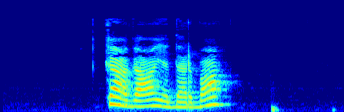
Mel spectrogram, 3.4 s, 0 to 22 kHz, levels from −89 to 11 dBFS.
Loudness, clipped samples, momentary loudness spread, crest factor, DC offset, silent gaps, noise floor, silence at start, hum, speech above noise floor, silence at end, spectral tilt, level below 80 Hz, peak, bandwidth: -23 LUFS; under 0.1%; 8 LU; 20 dB; under 0.1%; none; -75 dBFS; 1.05 s; none; 53 dB; 0.7 s; -6.5 dB/octave; -58 dBFS; -6 dBFS; 11.5 kHz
